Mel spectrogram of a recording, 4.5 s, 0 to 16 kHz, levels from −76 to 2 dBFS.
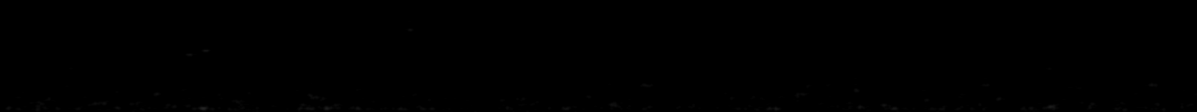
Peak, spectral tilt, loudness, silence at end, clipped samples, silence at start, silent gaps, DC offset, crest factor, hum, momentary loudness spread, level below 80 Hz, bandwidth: -54 dBFS; -3.5 dB/octave; -69 LUFS; 0 s; under 0.1%; 0 s; none; under 0.1%; 16 dB; none; 1 LU; -88 dBFS; 10 kHz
